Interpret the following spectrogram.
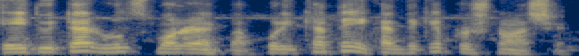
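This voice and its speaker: A young man with a somewhat high-pitched voice walks students through English exam questions. He explains each answer patiently and talks straight to the class. He slows right down when he reads the English sentences aloud. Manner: explanatory, addresses students directly, slow when reading English. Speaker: teacher. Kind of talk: exam-prep English lesson.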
